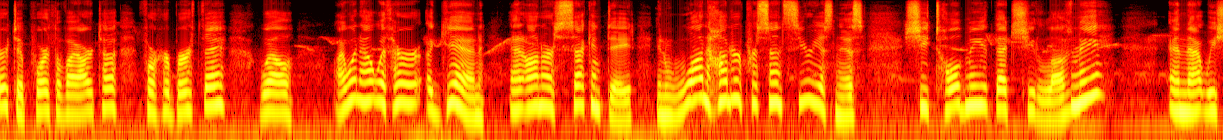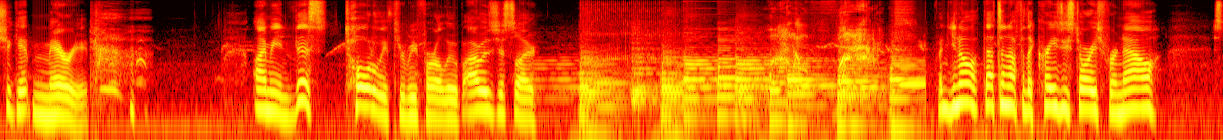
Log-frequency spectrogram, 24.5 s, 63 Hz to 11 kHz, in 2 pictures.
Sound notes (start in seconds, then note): 13.1 chuckles; 17.6 upbeat, quirky music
